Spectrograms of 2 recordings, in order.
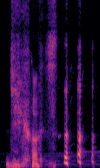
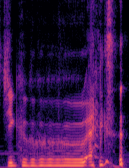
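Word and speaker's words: GQuuuuuuX: G-Cox. Quacks is fine though. I do like the Quacks thing. I think the Quack kind of is kind of funny. Jikuaksu. No, guys, it's GQX. Is how you pronounce it.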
